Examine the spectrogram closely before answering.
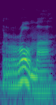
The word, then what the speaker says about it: Roma: R was always trilled, hence it was called the littera canina, because it sounds as if you're growling, such as in the word Roma, curate.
